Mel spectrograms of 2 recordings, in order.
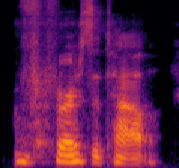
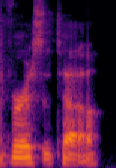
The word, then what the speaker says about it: versatile: I've been pronouncing it versatile this whole time. That's how they pronounce it in the UK. I don't know why. I've just been doing it as versatile, and I'm gonna keep You doing it.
